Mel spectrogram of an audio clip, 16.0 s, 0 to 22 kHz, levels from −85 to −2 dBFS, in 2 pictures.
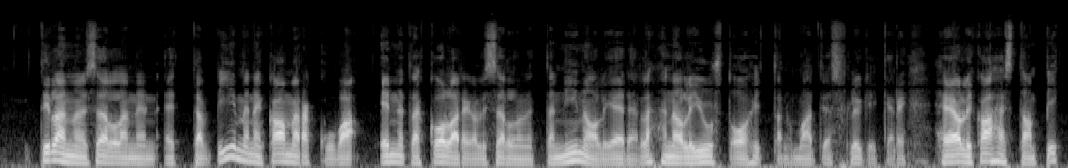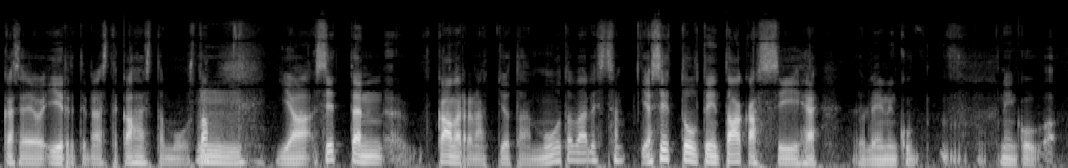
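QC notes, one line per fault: Throughout: channel delay (comb filtering). One channel trails the other by a fraction of a millisecond; the mono sum cancels near 3 kHz and its odd multiples, so the speech sounds hollow and phasey.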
